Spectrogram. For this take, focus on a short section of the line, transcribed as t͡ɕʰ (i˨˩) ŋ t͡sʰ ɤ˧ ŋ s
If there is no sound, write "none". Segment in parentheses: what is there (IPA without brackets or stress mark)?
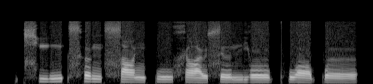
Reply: i˨˦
